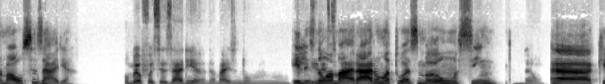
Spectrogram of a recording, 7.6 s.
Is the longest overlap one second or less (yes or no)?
no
